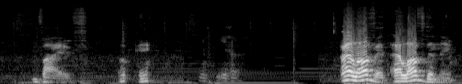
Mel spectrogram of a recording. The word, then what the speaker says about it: Viv3: plus the lead so he's five five not viv yeah not v5 here okay primes rhymes with five rhymes with five vive okay i love it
